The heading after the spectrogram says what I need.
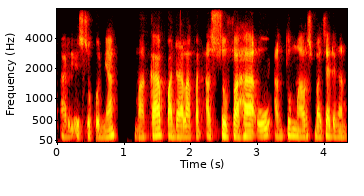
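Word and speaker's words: السفهاء: Dinabar, bacanya ditekan pada hamzahnya untuk menunjukkan bahwasanya si hamzah punya sifat syiddah. Jadi antum membacanya kama amanas sufaha. Sufaha. Jadi ditekan ya bacanya. Jangan as-sufaha. As-sufaha. Jadi seolah-olah tidak ada hamzah. Jadi untuk menunjukkan bahwasanya itu hamzah, antum harus tekan.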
